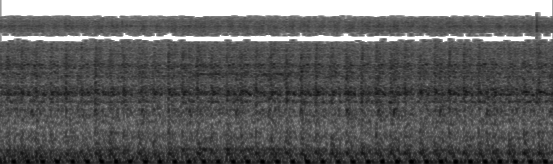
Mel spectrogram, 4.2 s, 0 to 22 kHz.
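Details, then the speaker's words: Bajaj Pulsar 125 BS6 after the P2109 throttle position sensor fault was cleared and the TPS was checked with live data. It now idles steadily at about 1100 rpm, higher than before, with an even beat, no misses, no stalling and no fault codes: a normal idle. "ठीक से 1100 की RPM में ए चुकी है अब पहले से RPM यानी की बाढ़ गया यह बाइक बन भी नहीं होगी और इसमें कोई कॉल्ड भी नहीं रहा कोई इशू नहीं रहा"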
